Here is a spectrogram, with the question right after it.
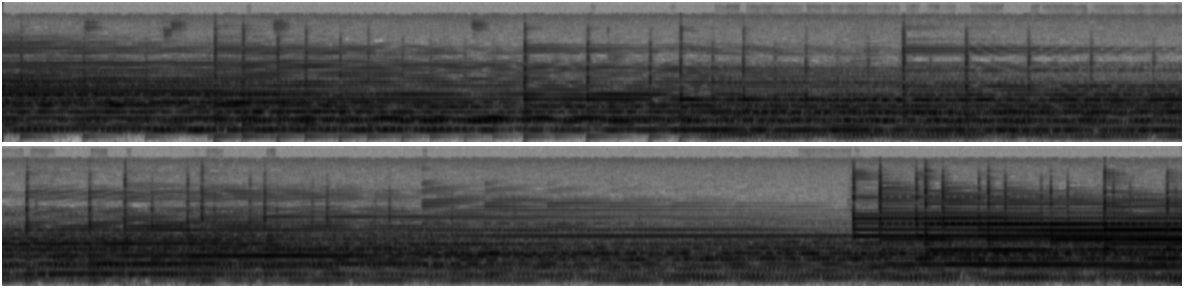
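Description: A Eurorack synthesizer module holds a sustained, buzzy, harmonically rich tone on a C note, fairly faint and steady throughout, with a brighter layer joining near the end and no talking.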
